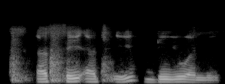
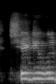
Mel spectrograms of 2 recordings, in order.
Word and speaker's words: schedule: Yes, SCHEDULE. schedule या schedule भी बोल सकते हैं आप, इसको जुल भी बोल सकते हैं, ड्यूल भी बोल सकते हैं. शेड्यूल बिल्कुल इनकरेक्ट प्रोनाउंसिएशन है, तो शेड्यूल मत किया करिए.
